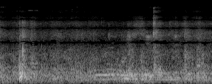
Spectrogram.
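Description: Only a man's voice, murmuring a low, wordless hesitation sound, with one sharp tap a fraction of a second in.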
